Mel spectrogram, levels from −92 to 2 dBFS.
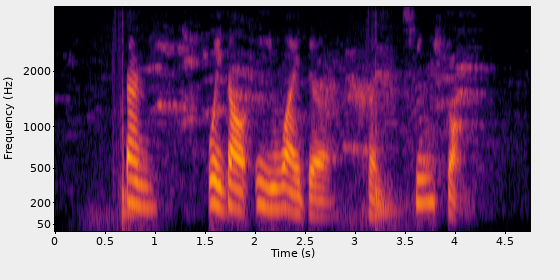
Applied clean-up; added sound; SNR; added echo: none; Percussion; 19 dB; none.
